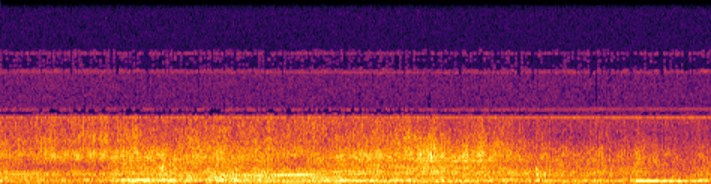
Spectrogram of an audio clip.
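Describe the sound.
TCR touring race cars drive past in formation at Sebring, their engines blending into a steady, layered roar whose tones slowly shift. The sound stays moderately loud throughout, with no talk.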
